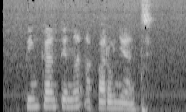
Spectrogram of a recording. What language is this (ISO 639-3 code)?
prq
